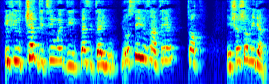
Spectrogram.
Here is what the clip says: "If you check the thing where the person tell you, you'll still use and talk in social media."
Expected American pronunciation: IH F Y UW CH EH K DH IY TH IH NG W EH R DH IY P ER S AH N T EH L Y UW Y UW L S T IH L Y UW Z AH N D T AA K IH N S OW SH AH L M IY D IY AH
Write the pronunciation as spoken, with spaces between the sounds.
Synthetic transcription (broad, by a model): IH F Y UW CH EH K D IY T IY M W EH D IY P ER S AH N T EH L Y UW Y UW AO S T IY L Y UW Z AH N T T AA K IH N S OW SH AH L M IY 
